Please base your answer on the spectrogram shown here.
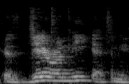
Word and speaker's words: Jeremy: some version of my name okay um apparently Jeremy is a very hard name to pronounce for a lot of people um it is what you really say Jeremy Jerry Jerome jry yeah I'm like what's your name Jeremy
